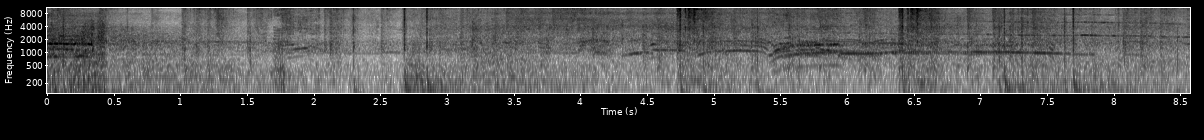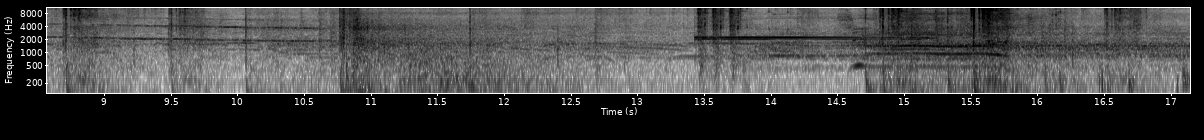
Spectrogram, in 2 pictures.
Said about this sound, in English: I'm getting blown up by grenades after grenades!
